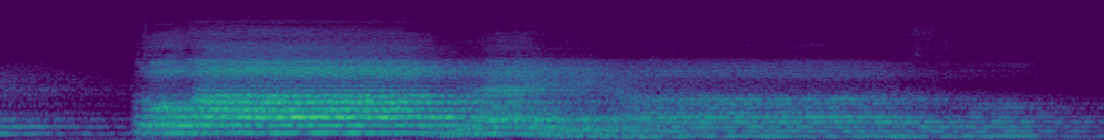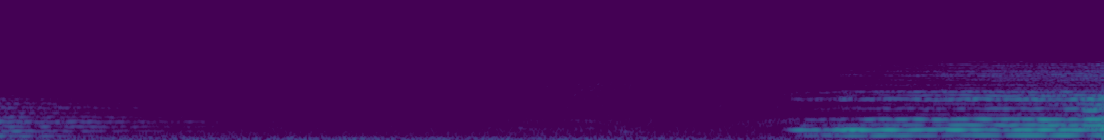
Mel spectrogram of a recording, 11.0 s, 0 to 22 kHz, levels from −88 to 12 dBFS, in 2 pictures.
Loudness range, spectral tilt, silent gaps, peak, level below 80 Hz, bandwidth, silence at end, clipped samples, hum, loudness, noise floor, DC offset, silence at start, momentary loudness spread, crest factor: 24 LU; -5.5 dB/octave; none; -10 dBFS; -76 dBFS; 9.8 kHz; 0 s; under 0.1%; none; -27 LUFS; -77 dBFS; under 0.1%; 0 s; 26 LU; 22 dB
